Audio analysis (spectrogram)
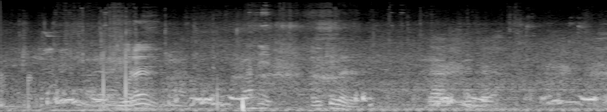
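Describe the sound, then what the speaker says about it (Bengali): Pigeons cooing in a loft where they are kept for sale, soft repeated coos under steady background murmur, with a person talking over them. "এটা সিঙ্গেল কবুতর এটা কালদমা নড়"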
